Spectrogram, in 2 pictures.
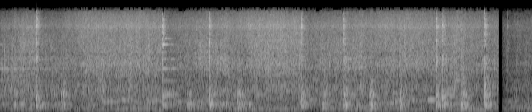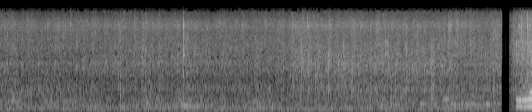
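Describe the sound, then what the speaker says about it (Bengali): Capsicum, corn and onion stir-fried in a pan, a steady loud sizzle with scraping stirs and clicks of a spatula for the first half, then a slightly quieter continuous frying hiss with occasional knocks. "ক্যাপসিকাম আর কর্ন দিয়ে দিয়েছি, পেঁয়াজও দিয়ে দিয়েছি, একটু নাড়াচাড়া করে তারপর চিকেনগুলো দিয়ে দেবো"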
